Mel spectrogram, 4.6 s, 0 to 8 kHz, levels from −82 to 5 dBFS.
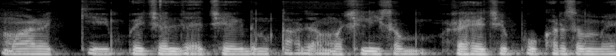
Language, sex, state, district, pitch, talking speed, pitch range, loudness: Maithili, male, Bihar, Saharsa, 135 Hz, 180 wpm, 135-145 Hz, -19 LUFS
